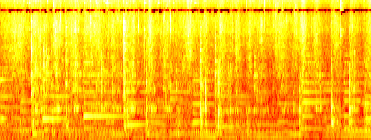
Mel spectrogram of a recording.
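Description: A tempering of cumin, pepper, green chillies, curry leaves and cashews sizzling in ghee in a nonstick pan, stirred with a spoon that knocks and scrapes against the pan at irregular intervals. Soft background music plays under it.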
